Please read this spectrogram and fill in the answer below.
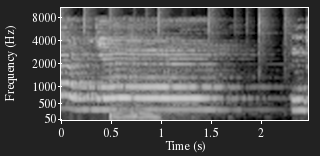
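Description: A teenage girl singing one long held note of an Indonesian worship song, with an electric bass note under it about half a second in; the note fades out near the end.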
